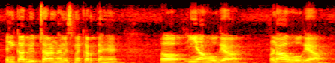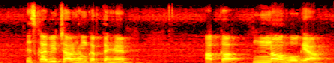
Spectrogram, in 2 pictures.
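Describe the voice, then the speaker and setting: A man teaching Hindi grammar in an online coaching lesson, explaining step by step while writing on a board, often checking in with "right?" and pausing with fillers. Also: a little high. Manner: explanatory, repeats "ठीक है ना" often, hesitant fillers. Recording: dull lo-fi recording.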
